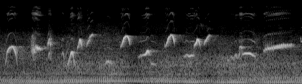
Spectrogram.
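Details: Oriental magpie-robin, the first one at a home in southern Thailand, singing a quick, varied run of clear whistled notes that swoop up and down, with a faint steady hum underneath.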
